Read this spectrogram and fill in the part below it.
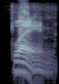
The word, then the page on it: blame: American English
